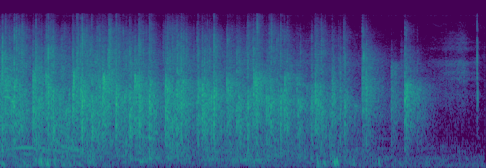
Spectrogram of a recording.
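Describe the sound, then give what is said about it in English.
Audience applause welcoming a speaker at a college event: dense, steady clapping that holds for several seconds, then thins and fades toward the end. “So without further ado, let's give a hand and welcome Dr. Christopher Graham.”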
